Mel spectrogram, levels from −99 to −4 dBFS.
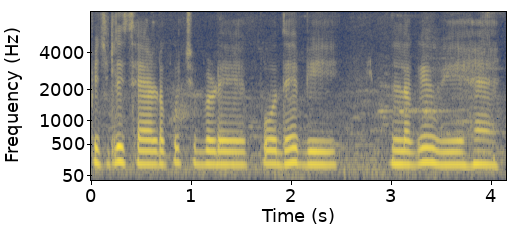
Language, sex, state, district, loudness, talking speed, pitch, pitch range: Hindi, female, Uttar Pradesh, Saharanpur, -16 LUFS, 130 wpm, 195 Hz, 190-210 Hz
